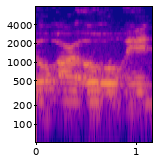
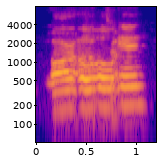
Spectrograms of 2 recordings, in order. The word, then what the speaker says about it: octoroon: OCTOROON. It could be pronounced OCTAROON or OCTOROON.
